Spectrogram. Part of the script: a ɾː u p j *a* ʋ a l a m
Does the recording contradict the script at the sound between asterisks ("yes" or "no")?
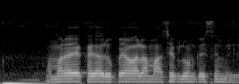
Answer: no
